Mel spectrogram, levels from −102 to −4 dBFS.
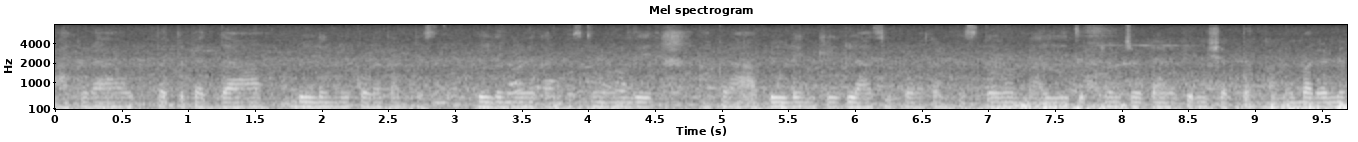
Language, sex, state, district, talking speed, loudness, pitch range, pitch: Telugu, female, Andhra Pradesh, Visakhapatnam, 105 wpm, -19 LUFS, 160-165 Hz, 165 Hz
